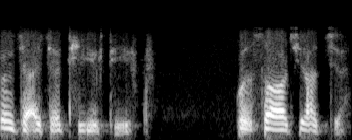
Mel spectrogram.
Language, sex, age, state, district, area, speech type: Kashmiri, male, 30-45, Jammu and Kashmir, Budgam, rural, conversation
